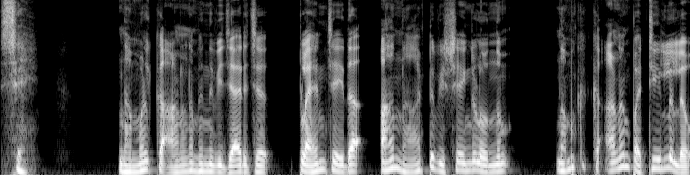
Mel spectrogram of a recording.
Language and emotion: Malayalam, sad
